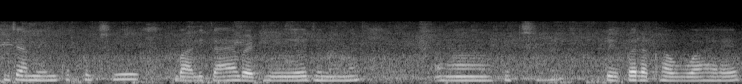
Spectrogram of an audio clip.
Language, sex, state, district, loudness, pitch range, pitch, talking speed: Hindi, female, Chhattisgarh, Raigarh, -19 LUFS, 180-200 Hz, 190 Hz, 115 wpm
